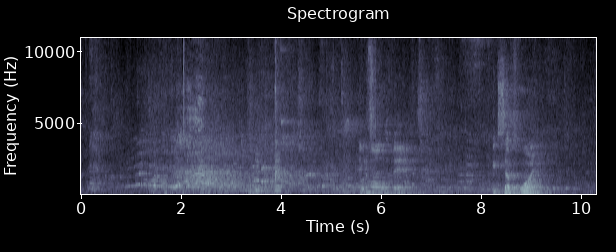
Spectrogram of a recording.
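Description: A crowd of children cheers and shouts.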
